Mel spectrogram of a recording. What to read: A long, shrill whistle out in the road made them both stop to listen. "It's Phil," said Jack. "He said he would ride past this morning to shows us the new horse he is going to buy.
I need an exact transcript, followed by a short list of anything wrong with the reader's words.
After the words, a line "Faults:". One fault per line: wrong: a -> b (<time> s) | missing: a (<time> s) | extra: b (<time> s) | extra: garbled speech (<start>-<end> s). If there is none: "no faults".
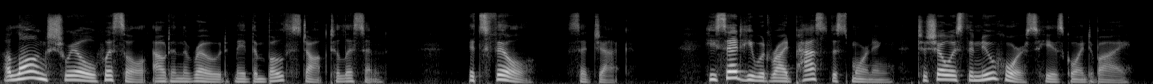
A long, shrill whistle out in the road made them both stop to listen. "It's Phil," said Jack. "He said he would ride past this morning to show us the new horse he is going to buy.
Faults:
wrong: shows -> show (9.3 s)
